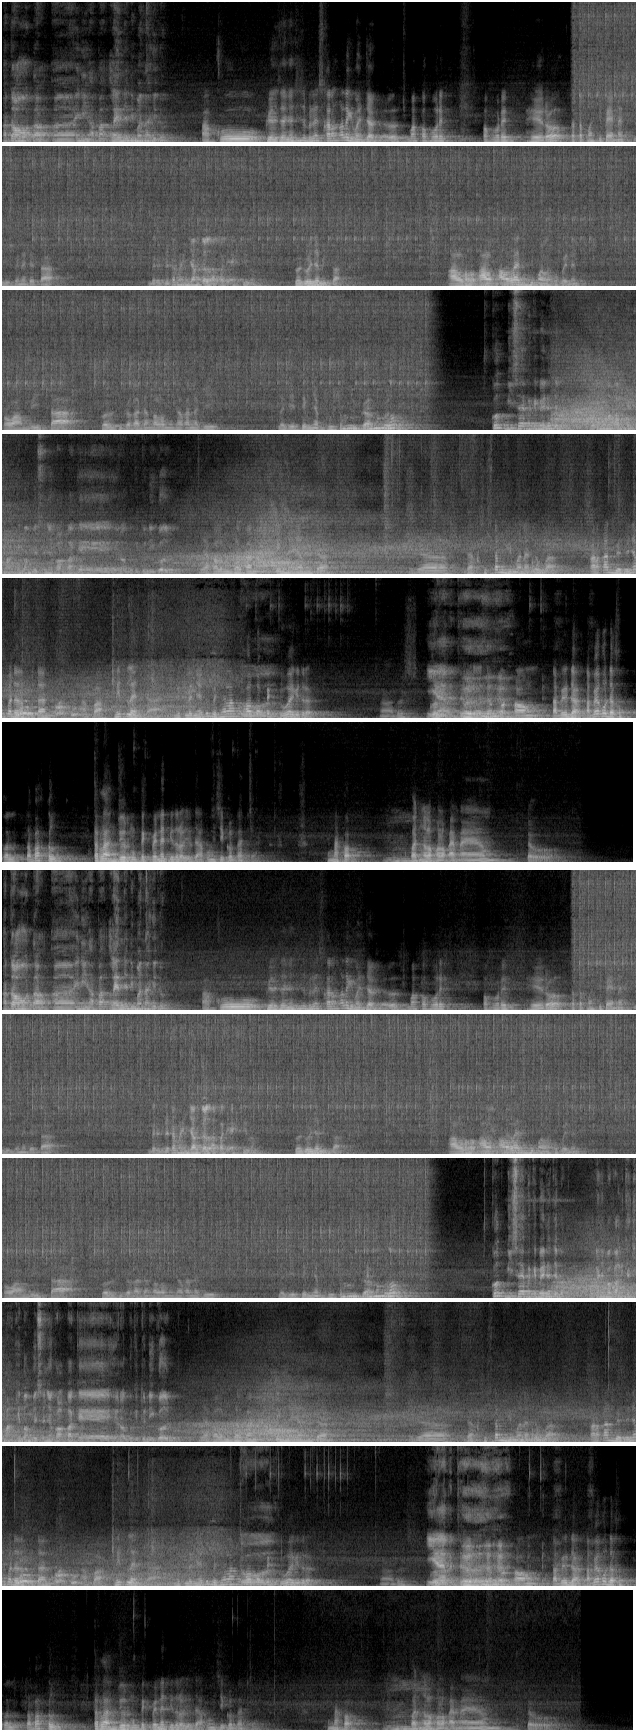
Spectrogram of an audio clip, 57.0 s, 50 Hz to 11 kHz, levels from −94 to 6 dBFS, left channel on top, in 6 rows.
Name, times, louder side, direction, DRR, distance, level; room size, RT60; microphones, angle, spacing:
voice 1, 0.0-2.5 11.7-13.4 16.4-17.3 24.1-25.1 26.4-27.5 27.8-31.1 41.6-42.2 44.4-45.7 53.3-54.0, right 2 dB, 40° right, 1.2 m, -30 dB
voice 2, 3.0-10.3 13.9-14.6 16.2-18.2 19.0-20.1 20.5-22.3 23.2-24.9 28.2-28.3 31.5-33.5 34.6-36.9 37.3-38.9 39.2-41.9 42.2-42.7 43.7-44.1 44.5-44.7 45.0-48.4 48.9-51.4 52.4-53.0 53.7-55.1 55.4-55.8, left 2 dB, 30° left, 0.8 m, -30 dB
teletype fast speed, 8.5-25.4, right 2 dB, 10° right, 1.6 m, -40 dB
Car, 27.2-40.9, left 2 dB, 50° left, 2.4 m, -36 dB
sound 1, 36.1-41.7, left 1 dB, 5° left, 1.1 m, -35 dB
13.0 x 9.4 x 7.4 m
head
